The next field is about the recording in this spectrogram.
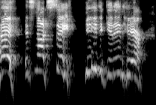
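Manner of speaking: loud shouting, calling out. In an improvised scene, calling a stranger inside to safety, yelling out a window. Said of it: "you're yelling".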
